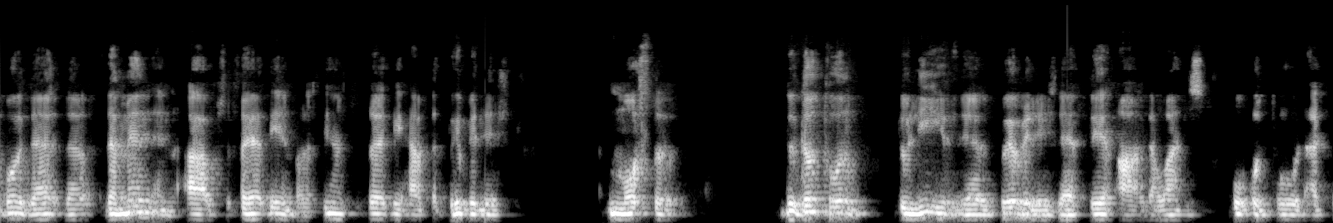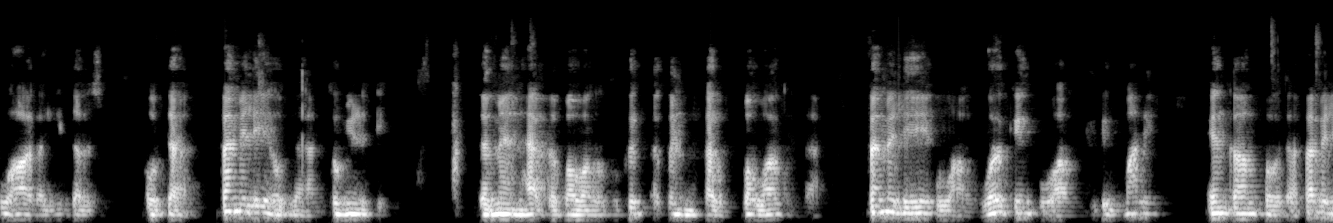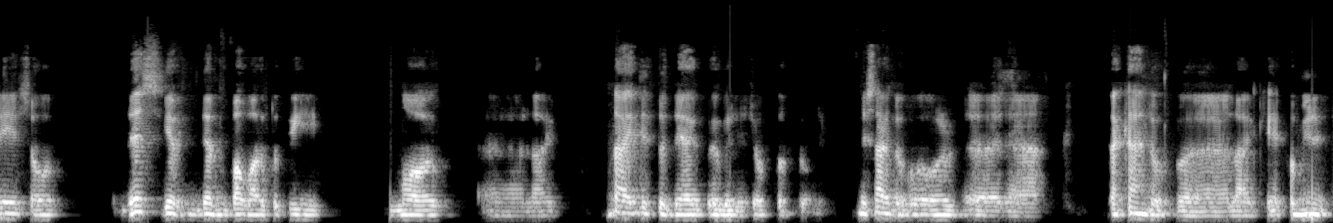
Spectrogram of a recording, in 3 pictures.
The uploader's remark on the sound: We also apologise for some of the sound quality during the interview, which is not great for a few different reasons.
